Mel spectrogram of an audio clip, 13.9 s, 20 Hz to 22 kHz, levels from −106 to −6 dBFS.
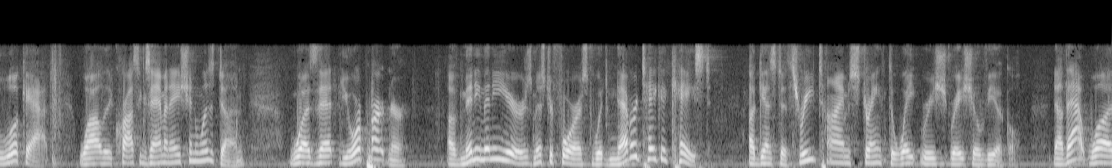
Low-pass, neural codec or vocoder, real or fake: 7.2 kHz; none; real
